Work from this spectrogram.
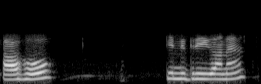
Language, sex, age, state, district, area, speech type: Dogri, female, 18-30, Jammu and Kashmir, Reasi, rural, conversation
